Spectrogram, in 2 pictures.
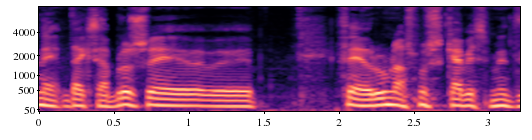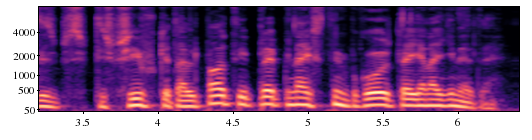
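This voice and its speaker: A man's normal speaking voice, medium in pitch, with ordinary pitch variation and a fairly quick pace. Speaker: podcast host, journalist. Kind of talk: podcast interview.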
